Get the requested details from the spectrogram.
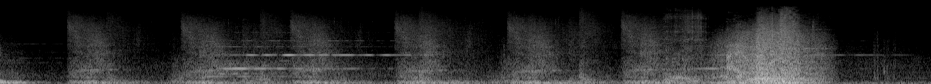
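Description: Magic blasts and weapon clashes crash loudly during a fight.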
